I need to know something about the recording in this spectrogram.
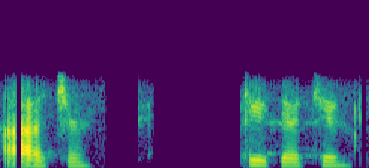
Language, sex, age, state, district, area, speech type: Bengali, female, 60+, West Bengal, Dakshin Dinajpur, rural, conversation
